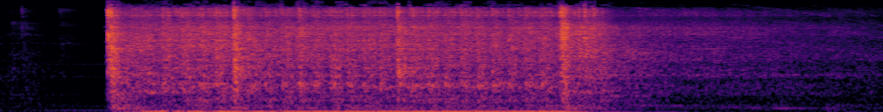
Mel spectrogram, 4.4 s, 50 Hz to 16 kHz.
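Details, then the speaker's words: S54-swapped BMW E36 after replacing a bad solenoid pack, fuel pump fuse not yet in: strong even crank about two and a half seconds with steady compression pulses, no clicking or grinding; starter cranks normally, engine started afterwards. "So all I need to do is, I'll probably crank it a couple more times, but throw the fuel pump fuse in, and this thing should fire right up."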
